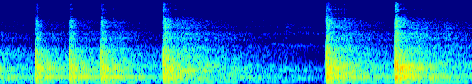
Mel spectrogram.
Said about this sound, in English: You know, it's annoying when people don't knock on my door properly. I don't know if we can connect on this, but this is how, if you ever come to my house, this is how I prefer you knock.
